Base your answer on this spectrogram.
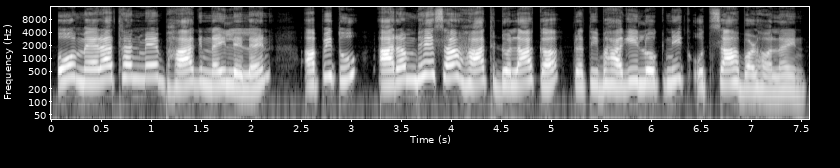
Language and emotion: Maithili, neutral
